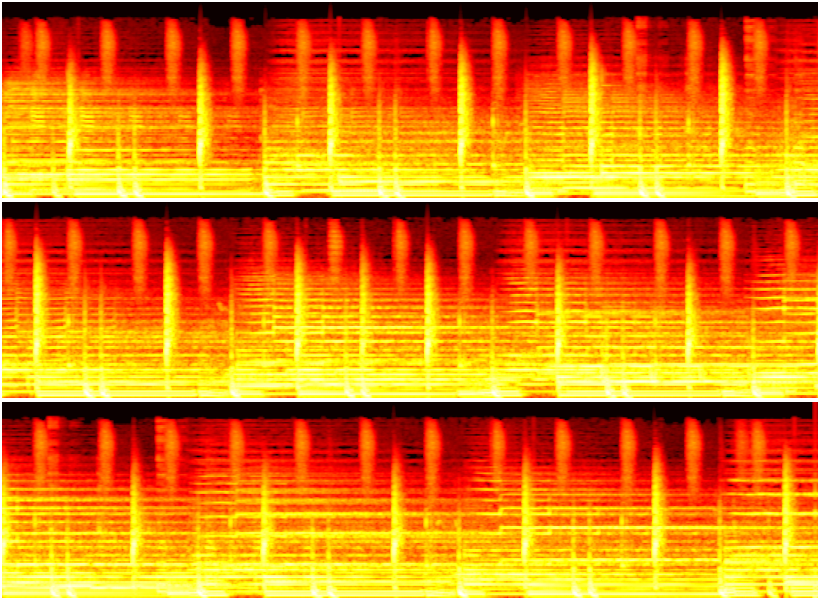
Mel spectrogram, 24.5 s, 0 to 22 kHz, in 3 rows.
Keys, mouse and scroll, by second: 0.6 ctrl+click, 2.8 alt+click, 14.7 Down, 15.0 Down, 15.2 Down, 15.3 Down, 15.5 Down, 15.7 Down, 15.9 Down, 16.0 Down.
